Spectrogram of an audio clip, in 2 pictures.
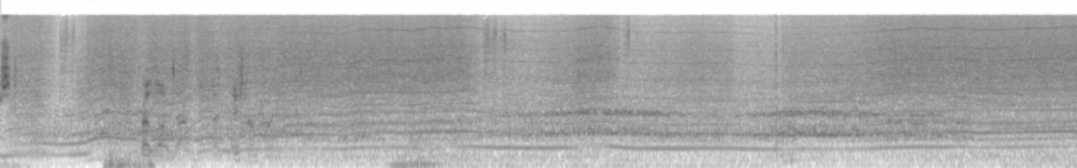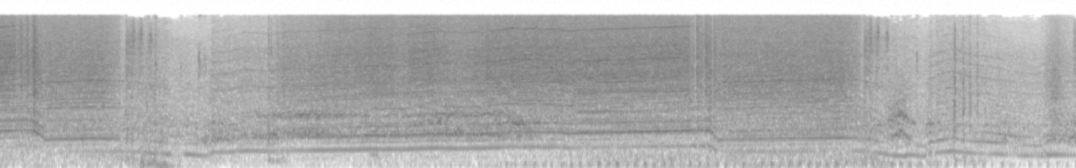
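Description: A car engine roars at high revs, rising and falling with gear shifts.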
